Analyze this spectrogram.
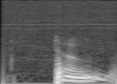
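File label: tone 6, Cantonese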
